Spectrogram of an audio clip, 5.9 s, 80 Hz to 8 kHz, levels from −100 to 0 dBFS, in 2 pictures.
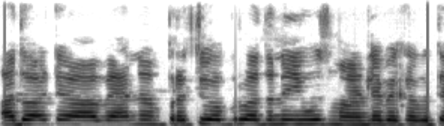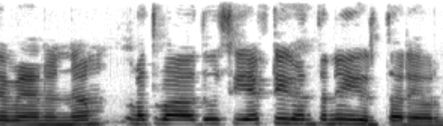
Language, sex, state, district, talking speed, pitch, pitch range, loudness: Kannada, female, Karnataka, Chamarajanagar, 180 wpm, 255 Hz, 245-265 Hz, -13 LUFS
